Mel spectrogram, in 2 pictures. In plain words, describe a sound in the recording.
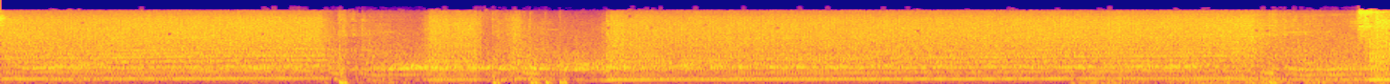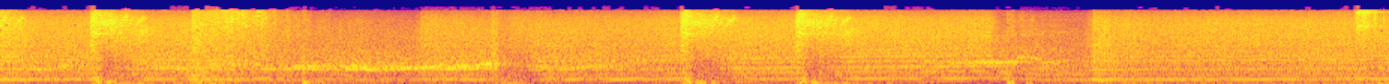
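A racing car engine roars steadily, shifting gears up and down.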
